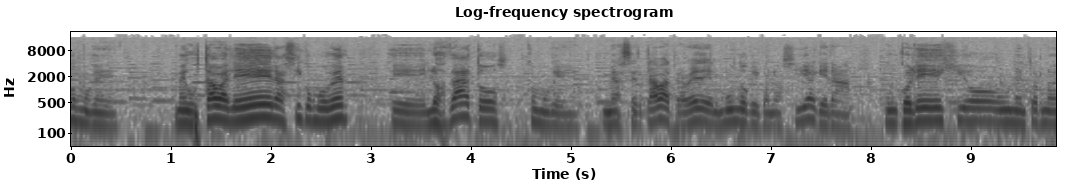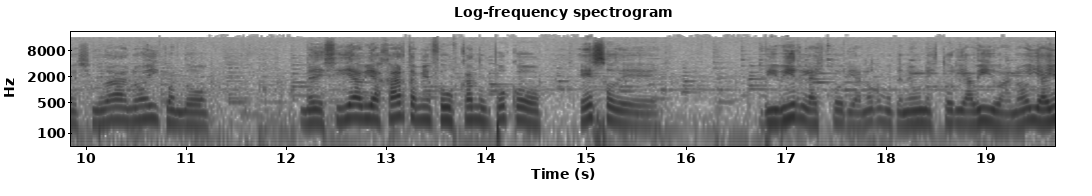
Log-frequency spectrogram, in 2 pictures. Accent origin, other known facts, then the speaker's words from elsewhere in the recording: Argentina; Che, yo soy argentino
